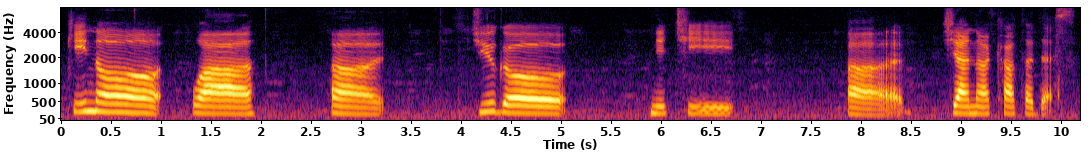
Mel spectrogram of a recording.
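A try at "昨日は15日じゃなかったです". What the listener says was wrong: Very good. Fantastic. Good job.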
